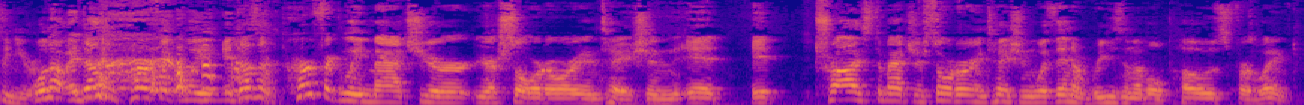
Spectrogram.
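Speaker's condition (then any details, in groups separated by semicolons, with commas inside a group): No condition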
